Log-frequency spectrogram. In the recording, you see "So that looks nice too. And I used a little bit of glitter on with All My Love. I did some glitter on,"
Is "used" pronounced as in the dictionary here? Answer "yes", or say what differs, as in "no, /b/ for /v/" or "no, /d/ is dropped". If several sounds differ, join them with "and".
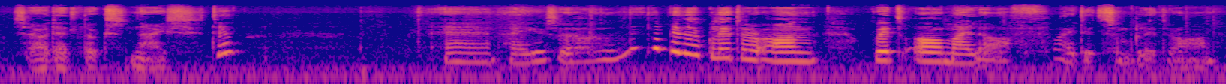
no, /d/ is dropped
